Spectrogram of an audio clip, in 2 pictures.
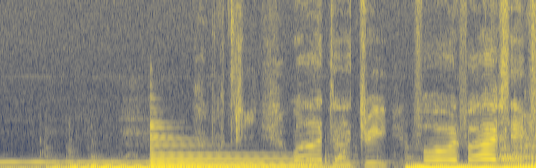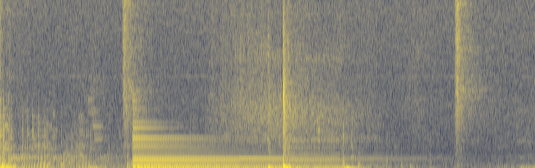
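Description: Electric guitar and bass guitar sounding loose held notes and chords, with deep bass notes underneath and a few notes bent so their pitch wavers. A sharp knock comes near the end, then the sound dies away.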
